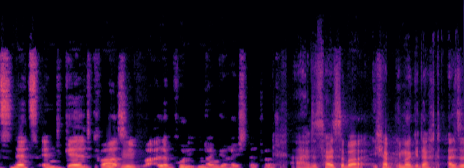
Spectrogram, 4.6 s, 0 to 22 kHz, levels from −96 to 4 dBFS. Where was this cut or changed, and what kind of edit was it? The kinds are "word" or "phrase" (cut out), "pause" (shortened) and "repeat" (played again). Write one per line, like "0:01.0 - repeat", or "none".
0:02.9 - pause

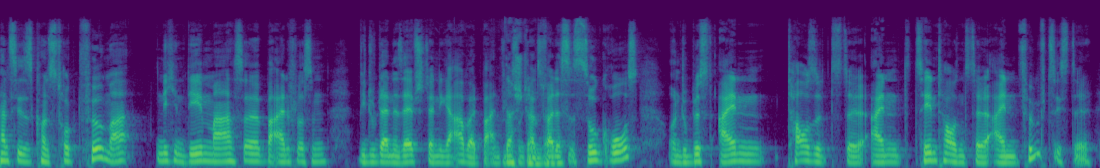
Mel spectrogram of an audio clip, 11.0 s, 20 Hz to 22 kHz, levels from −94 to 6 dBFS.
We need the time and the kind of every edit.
none

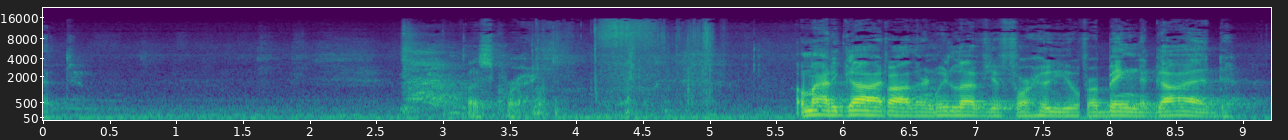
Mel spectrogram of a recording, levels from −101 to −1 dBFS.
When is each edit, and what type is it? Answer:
0:06.3 - word
0:06.7 - word
0:07.8 - word

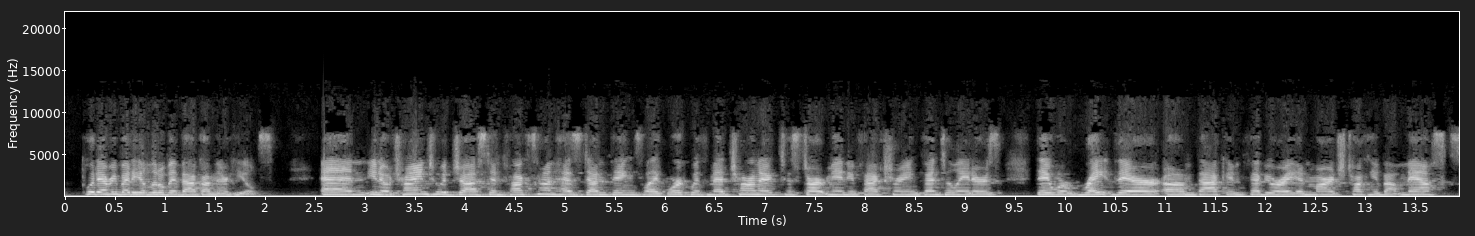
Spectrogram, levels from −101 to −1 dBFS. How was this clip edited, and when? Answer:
none

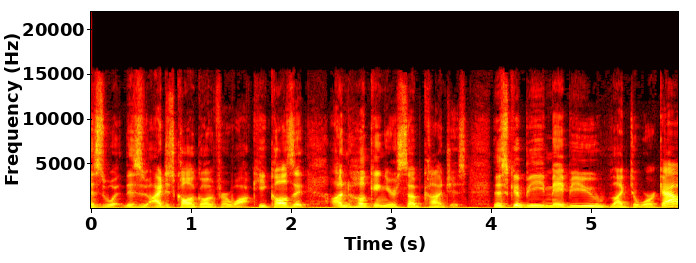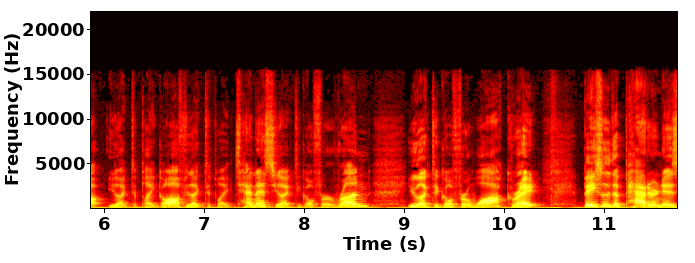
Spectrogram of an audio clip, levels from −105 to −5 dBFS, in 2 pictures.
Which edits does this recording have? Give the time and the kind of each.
none

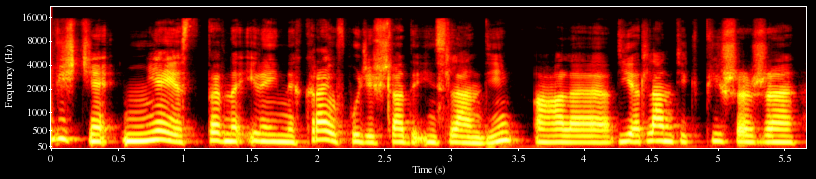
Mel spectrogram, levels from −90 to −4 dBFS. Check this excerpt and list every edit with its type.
none

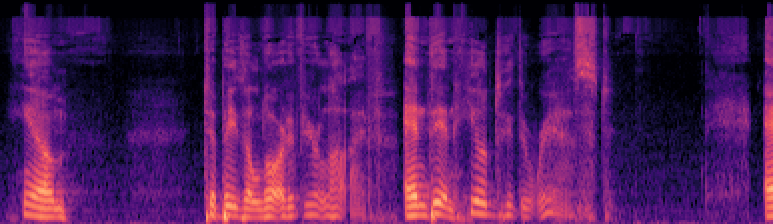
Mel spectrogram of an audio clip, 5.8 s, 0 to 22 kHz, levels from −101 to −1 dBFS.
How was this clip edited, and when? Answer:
0:03.0 - pause

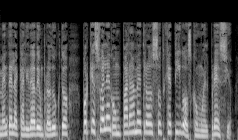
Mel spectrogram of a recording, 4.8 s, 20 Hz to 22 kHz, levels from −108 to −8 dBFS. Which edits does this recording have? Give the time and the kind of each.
0:02.2 - word

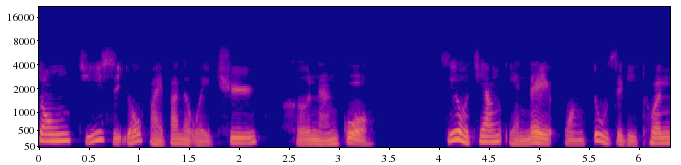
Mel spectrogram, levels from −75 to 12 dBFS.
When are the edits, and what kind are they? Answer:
none

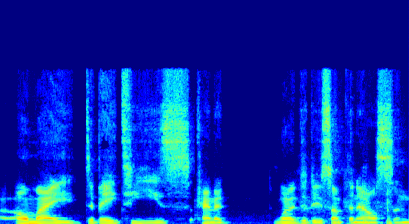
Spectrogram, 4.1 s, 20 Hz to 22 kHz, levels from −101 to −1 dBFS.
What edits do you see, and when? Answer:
0:01.9 - word

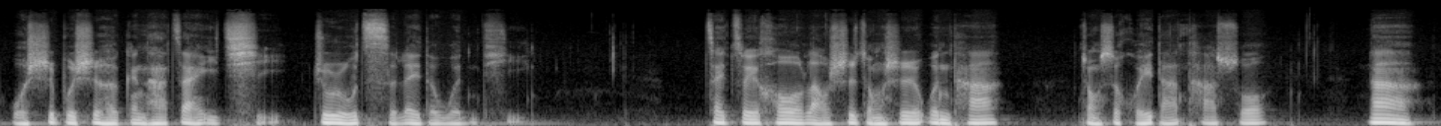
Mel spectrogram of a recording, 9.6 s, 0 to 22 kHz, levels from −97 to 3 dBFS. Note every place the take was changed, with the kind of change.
0:02.0 - pause

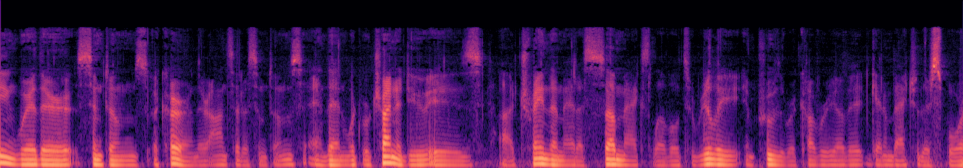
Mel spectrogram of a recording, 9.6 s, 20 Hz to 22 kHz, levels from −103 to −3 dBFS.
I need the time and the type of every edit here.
0:04.9 - pause

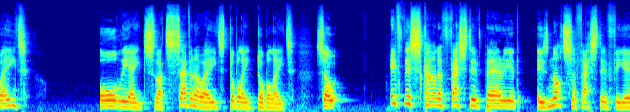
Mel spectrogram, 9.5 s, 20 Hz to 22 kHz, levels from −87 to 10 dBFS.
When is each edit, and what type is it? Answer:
none

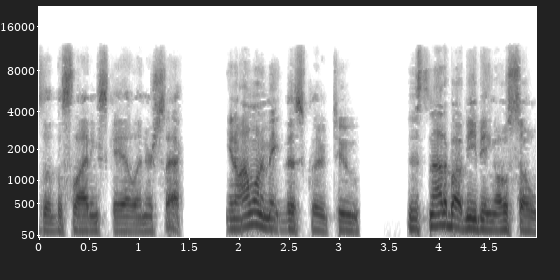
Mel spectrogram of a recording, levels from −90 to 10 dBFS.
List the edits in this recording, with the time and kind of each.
none

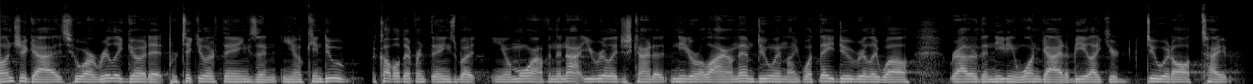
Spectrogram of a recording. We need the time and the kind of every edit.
none

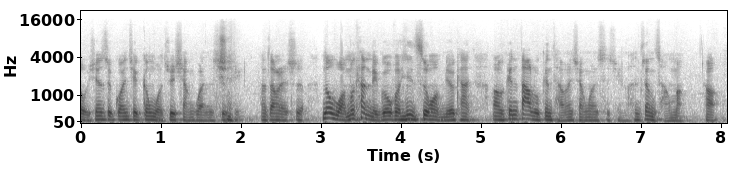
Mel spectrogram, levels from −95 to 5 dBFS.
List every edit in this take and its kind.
0:02.9 - pause

